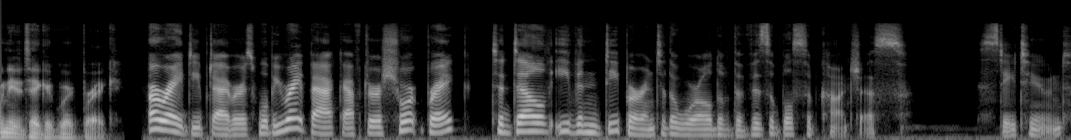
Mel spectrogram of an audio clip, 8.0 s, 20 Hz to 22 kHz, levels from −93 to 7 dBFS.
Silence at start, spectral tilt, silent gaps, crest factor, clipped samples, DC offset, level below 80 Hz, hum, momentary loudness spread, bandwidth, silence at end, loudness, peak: 0 s; -5 dB/octave; 0.93-1.05 s; 20 dB; under 0.1%; under 0.1%; -48 dBFS; none; 14 LU; 12 kHz; 0 s; -27 LUFS; -8 dBFS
